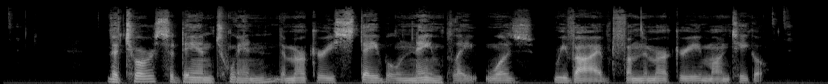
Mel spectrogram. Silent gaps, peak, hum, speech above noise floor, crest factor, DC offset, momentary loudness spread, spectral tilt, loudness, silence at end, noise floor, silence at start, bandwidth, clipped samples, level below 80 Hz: none; -4 dBFS; none; 34 dB; 24 dB; under 0.1%; 13 LU; -2.5 dB/octave; -25 LUFS; 0.4 s; -61 dBFS; 0.1 s; 16.5 kHz; under 0.1%; -54 dBFS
